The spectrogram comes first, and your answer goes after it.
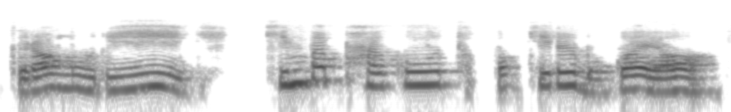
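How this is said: There is a pause after 'uri'. 'Uri' means 'we', the ones doing the eating. "kalau urinya terjeda berarti dia jadi subjek"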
